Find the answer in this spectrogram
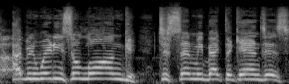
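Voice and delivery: high-pitched put-on New York accent. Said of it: "she was this other thing".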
